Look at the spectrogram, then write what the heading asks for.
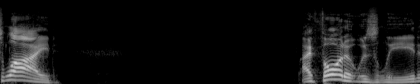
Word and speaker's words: Lied: it's just Rising they're just Rising Phillip it's lead okay and then people I say lead and they're like no it's lied I thought it was lead and then be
